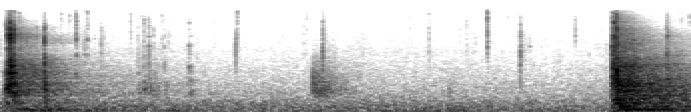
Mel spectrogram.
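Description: A door opening with a sudden knock of its latch that rings away over about a second, a faint knock about two seconds in, and a louder thud near the end as the door shuts, each echoing briefly in a large room.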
